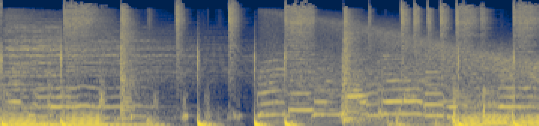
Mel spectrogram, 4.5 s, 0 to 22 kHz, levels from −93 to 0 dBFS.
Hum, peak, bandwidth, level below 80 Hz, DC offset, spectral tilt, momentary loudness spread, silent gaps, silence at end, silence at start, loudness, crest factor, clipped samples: none; 0 dBFS; over 20 kHz; -16 dBFS; under 0.1%; -5.5 dB/octave; 7 LU; none; 0 s; 0 s; -15 LUFS; 12 dB; under 0.1%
